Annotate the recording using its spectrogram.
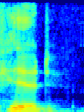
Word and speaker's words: pied: So it's pronounced PID. But it's spelled P-I-E-D, and there is one of those.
